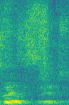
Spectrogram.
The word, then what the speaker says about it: Grylls: How do you pronounce that surname? Any idea? Grills? Grills. Bear Grylls, what a name, mate?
